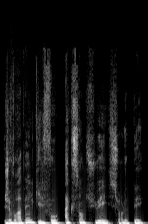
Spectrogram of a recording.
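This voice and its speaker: Dark husky man teaching vocabulary. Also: mid-range voice, very animated, no echo. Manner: slow, repeats each word three times. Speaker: English teacher. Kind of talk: vocabulary lesson, repeating words.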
